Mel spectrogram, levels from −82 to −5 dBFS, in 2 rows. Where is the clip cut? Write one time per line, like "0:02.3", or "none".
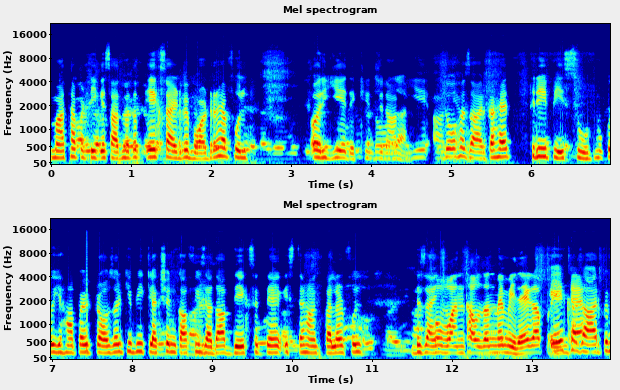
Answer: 0:04.5
0:06.9
0:11.8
